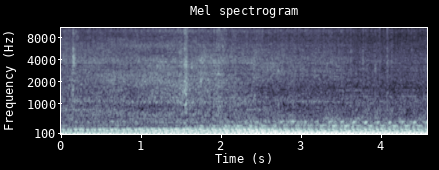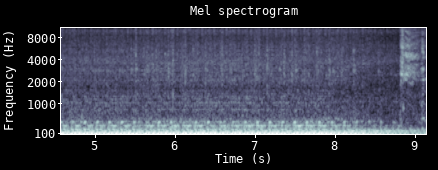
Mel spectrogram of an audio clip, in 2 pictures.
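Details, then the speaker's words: 2003 Ram 2500 quad cab long bed at idle before cat-back replacement: loud, deep exhaust with a rapid, steady puffing pulse, popping under the seat from a hole just behind the catalytic converter. "kind of loud with that exhaust leak you can kind of hear it popping underneath the seat sort of speak kind of from where it's at"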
